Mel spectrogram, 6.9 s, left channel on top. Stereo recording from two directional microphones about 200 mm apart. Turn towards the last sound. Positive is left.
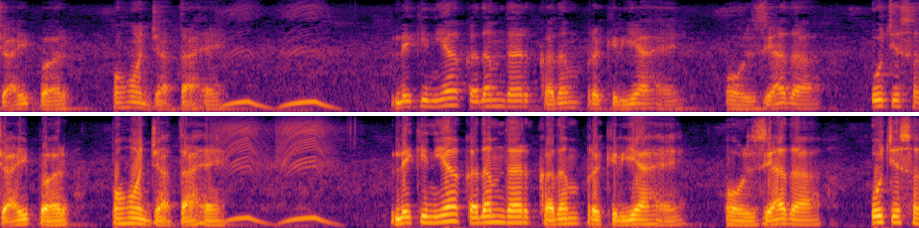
turn(degrees=-55)  # may be behind; listen again after turning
